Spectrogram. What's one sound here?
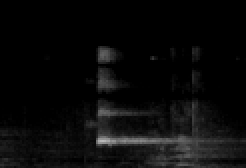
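A referee's whistle blows shrilly.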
